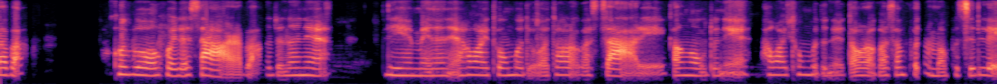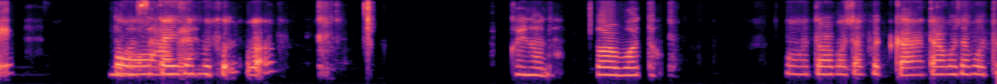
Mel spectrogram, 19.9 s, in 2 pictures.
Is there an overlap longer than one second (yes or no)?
no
